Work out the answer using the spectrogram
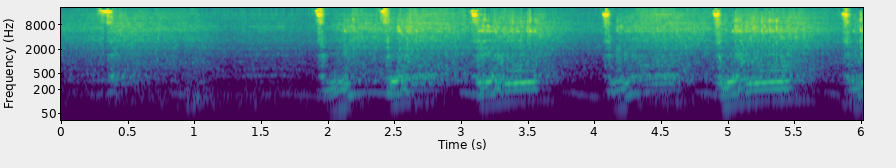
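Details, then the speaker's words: Infiniti FX35 V6, running: smooth idle with crisp throttle blips, revs rising and falling cleanly with no knock or tapping; healthy engine. "Sound of a splendary, beautiful, lovely sound."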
